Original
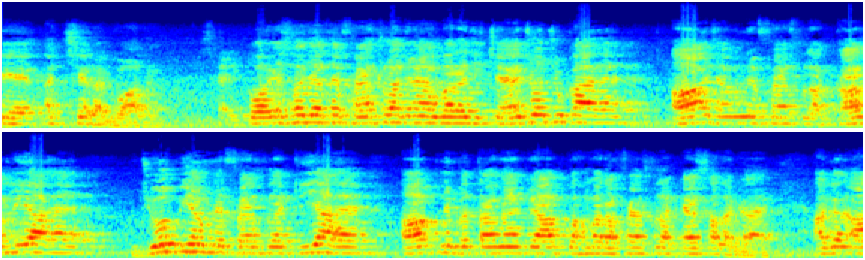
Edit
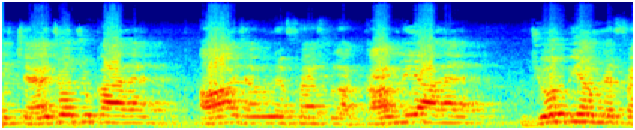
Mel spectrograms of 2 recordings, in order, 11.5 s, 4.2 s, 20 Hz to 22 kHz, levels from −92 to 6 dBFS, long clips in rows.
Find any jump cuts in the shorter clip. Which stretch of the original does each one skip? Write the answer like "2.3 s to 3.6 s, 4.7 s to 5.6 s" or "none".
none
